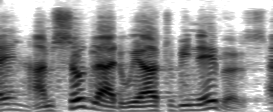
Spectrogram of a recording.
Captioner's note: none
